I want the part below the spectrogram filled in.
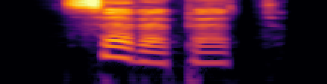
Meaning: accusative singular of szerep
- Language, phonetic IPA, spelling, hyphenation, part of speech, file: Hungarian, [ˈsɛrɛpɛt], szerepet, sze‧re‧pet, noun, Hu-szerepet.ogg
